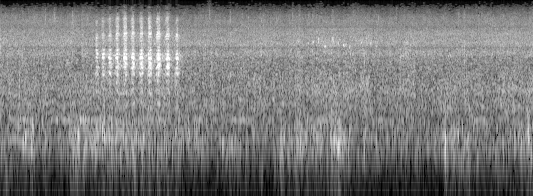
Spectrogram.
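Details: Rufous treepie in a tree near Rishikesh, India, making a ruckus: a harsh, rapid rattle of about ten grating notes in under two seconds, over a steady low background rumble.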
